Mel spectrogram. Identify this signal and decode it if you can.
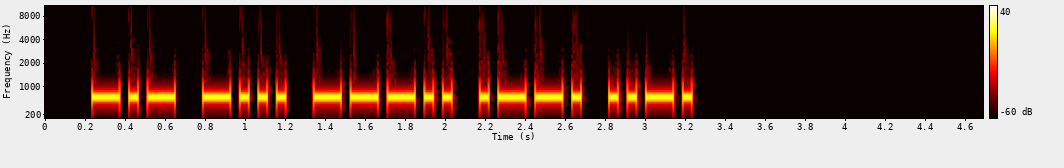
Morse code, heard as a keyed tone, about 25 wpm, 700 Hz. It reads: KB8PF
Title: Speed Racing - USA 2x2 Call Signs 22wpm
